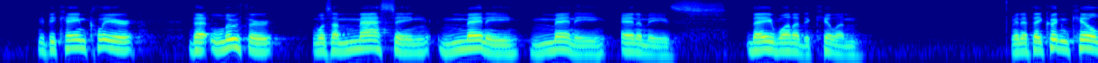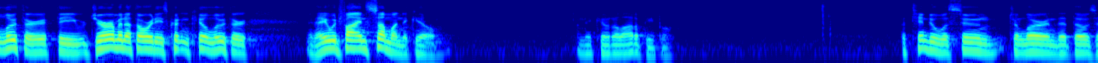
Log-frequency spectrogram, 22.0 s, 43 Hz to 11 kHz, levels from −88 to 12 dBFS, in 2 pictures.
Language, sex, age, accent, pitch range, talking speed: English, male, 40-59, American, 105-140 Hz, 135 wpm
